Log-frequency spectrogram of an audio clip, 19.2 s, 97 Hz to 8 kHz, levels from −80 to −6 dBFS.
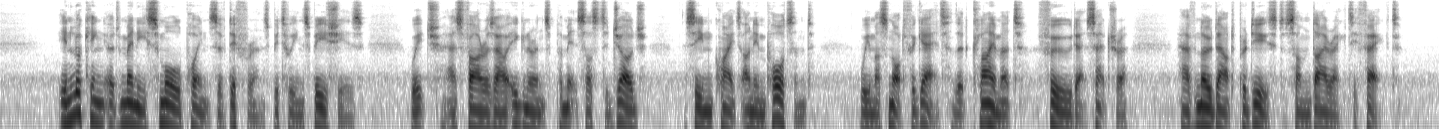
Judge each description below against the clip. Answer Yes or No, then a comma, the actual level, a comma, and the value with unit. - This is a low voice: Yes, very low, 90 Hz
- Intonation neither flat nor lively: Yes, average, 4.2 semitones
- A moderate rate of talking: No, slow, 120 wpm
